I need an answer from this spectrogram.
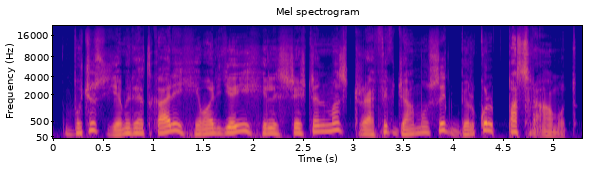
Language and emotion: Kashmiri, surprised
